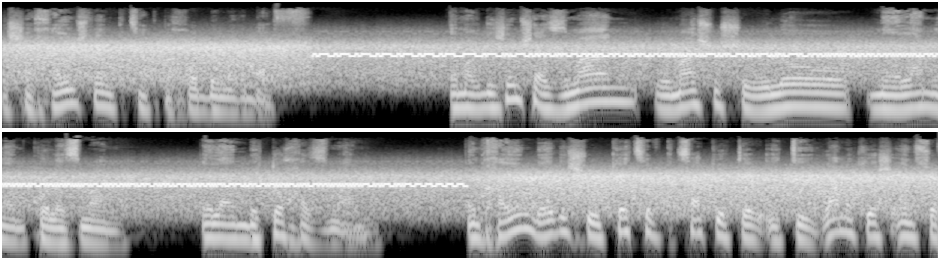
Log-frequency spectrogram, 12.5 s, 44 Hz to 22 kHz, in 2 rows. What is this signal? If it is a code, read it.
NAVTEX (SITOR-B), 100 baud, 170 Hz shift, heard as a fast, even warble, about 1600 Hz centre, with radio static and speech in Hebrew. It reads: ZCZC LB72 FIRING EXERCISE 12 0000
